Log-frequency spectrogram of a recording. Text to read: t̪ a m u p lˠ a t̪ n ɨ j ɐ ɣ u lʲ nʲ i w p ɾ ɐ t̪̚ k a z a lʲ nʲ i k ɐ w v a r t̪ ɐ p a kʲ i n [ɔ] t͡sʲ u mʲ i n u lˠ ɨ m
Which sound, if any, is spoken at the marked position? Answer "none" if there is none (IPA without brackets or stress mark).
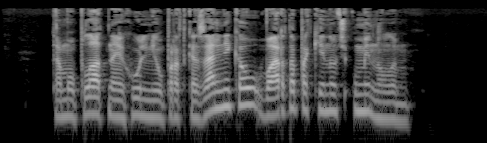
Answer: u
